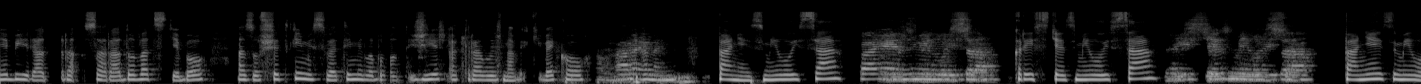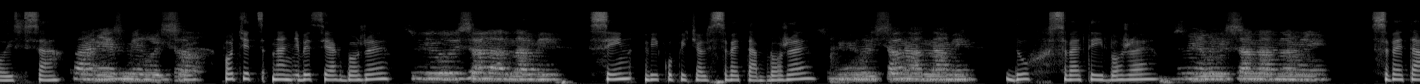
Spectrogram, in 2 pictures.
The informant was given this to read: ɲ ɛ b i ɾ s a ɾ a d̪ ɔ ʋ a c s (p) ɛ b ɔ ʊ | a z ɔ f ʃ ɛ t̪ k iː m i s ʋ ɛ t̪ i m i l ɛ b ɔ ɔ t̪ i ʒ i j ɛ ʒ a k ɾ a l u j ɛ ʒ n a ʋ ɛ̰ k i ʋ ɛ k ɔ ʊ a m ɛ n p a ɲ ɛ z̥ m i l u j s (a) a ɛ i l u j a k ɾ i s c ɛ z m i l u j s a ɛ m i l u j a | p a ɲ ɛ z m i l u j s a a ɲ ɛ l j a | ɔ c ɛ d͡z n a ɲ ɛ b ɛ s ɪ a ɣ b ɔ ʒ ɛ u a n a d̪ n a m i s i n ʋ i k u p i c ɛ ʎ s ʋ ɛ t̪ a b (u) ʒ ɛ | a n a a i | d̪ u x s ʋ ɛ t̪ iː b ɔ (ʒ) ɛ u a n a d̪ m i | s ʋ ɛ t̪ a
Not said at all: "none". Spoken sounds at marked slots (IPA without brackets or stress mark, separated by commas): c, a, ɔ, ʒ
